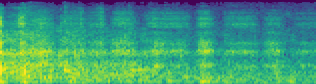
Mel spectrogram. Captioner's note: laughter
